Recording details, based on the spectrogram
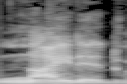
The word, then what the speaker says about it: Knighted: So let's talk about your current book, which is called Knighted with the silent K on it.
